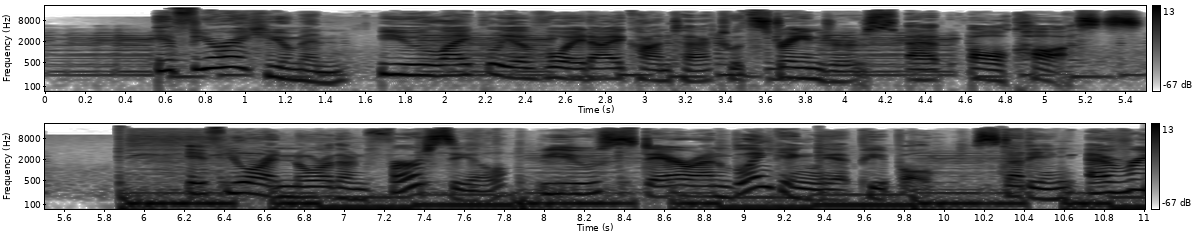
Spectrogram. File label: Snarky and Hip, Commercial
